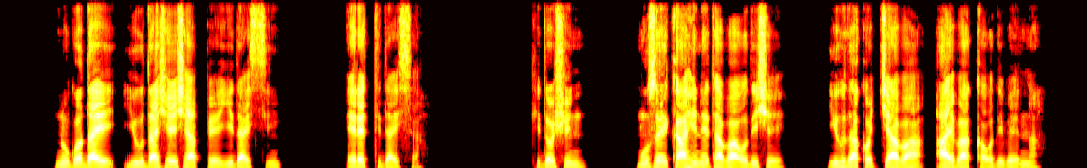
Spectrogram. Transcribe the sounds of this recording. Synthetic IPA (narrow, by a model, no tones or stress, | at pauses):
nʊɡɔd̪ɐjjʊhʊd̪ɐʃ̬eːʃaːpːɛjɪd̪ɐjsːɪ | ɛɾɛt̪ːɪd̪ɐjsːɐ̰ | ɡ̥ɪd̪ɔʃɪn | mʊs̬ɛjkaːɦɪnɛt̪ɐbaːɔd̪ɪʃɛ | jʊhʊd̪ɐkɔt͡ʃːɪaːβaːjbaːkːɐɔd̪ɪbe̞ːnːɐ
